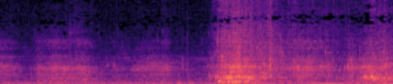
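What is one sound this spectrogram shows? Water sloshes as a man climbs out of a pool.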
